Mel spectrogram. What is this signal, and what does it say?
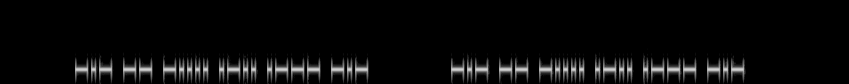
Morse code, heard as a keyed tone, about 30 wpm, 700 Hz. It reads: KM6LJK KM6LJK
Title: USA Call Signs - 6 Characters - Repeated 2x - 30wpm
